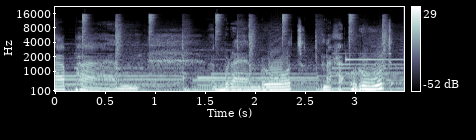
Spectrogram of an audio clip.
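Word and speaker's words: Rouge: แบรนด์ Root นะ ครับ Root อ่า ต้อง ออก เสียง ไง R Root r o u g e Root นะ ครับ ก็ ก็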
